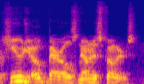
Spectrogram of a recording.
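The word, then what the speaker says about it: foeder: The beer is aged, typically for 2 years, in 294 huge oak barrels known as foders, a Dutch term pronounced like foder, some of which are older than 150 years and which range in size between 3,100 and 17,000 gallons.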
